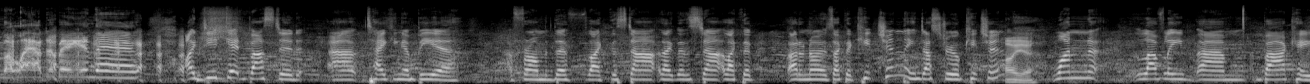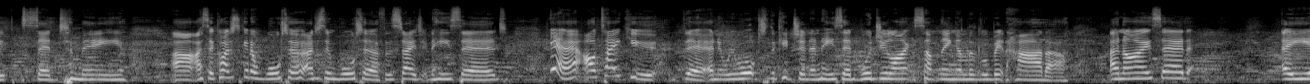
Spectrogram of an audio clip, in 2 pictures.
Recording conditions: busy venue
